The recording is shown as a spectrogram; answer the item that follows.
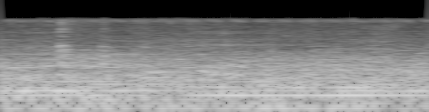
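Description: A motor engine running steadily with a low, even hum, with one light click about a third of a second in.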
